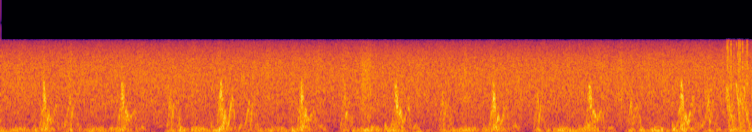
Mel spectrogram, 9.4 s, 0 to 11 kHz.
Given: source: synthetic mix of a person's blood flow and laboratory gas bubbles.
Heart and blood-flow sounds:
Doppler ultrasound of blood flow; precordium
8.65-8.94 s: bubbles
9.05-9.41 s: bubbles
From the record:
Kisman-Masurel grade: 212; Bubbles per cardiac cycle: several, 3 to 8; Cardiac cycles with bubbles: 1 to 10%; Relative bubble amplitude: moderate (0.250 to 0.450); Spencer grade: 1 (occasional bubble signal discernible with the cardiac motion signal, with majority of cardiac periods free of bubbles); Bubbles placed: only in the low amplitude regions of the cardiac cycle

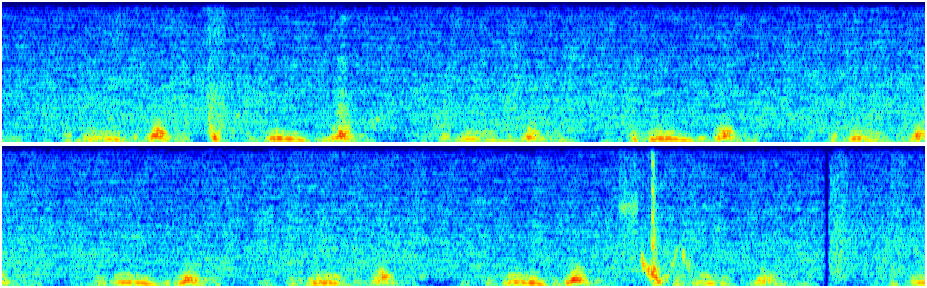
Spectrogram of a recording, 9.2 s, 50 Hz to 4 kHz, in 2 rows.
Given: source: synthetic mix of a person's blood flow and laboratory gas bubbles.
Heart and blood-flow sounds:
Doppler ultrasound of blood flow; precordium
1.01-1.12 s: bubbles
7.67-8.08 s: bubbles
From the record:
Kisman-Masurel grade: 123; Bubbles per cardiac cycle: 1 to 2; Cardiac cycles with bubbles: 10 to 50%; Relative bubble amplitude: loud (0.450 to 0.775); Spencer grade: 2 (many but less than half of the cardiac periods contain bubble signals, singularly or in groups); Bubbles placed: only in the low amplitude regions of the cardiac cycle

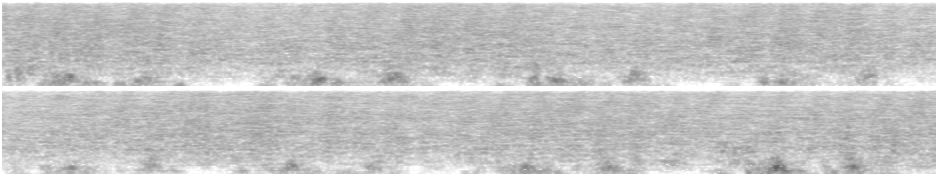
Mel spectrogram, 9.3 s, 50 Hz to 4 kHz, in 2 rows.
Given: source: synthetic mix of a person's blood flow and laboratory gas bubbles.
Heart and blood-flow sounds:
Doppler ultrasound of blood flow; precordium
0.00-0.12 s: bubbles
From the record:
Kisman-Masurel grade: 211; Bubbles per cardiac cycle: several, 3 to 8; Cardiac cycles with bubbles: 1 to 10%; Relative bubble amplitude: barely perceptible (0.100 to 0.250); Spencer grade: 1 (occasional bubble signal discernible with the cardiac motion signal, with majority of cardiac periods free of bubbles); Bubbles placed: anywhere in the cardiac cycle

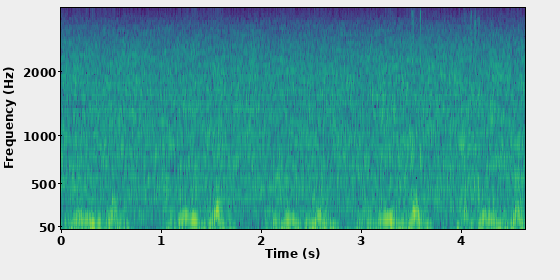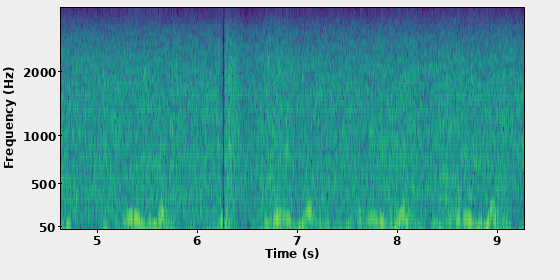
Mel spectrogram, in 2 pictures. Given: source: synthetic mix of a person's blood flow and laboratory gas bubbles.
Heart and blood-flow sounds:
Doppler ultrasound of blood flow; precordium
3.40-3.64 s: bubbles
3.99-4.31 s: bubbles
From the record:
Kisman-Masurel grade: 211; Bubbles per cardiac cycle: several, 3 to 8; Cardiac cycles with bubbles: 1 to 10%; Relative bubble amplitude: barely perceptible (0.100 to 0.250); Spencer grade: 1 (occasional bubble signal discernible with the cardiac motion signal, with majority of cardiac periods free of bubbles); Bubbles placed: anywhere in the cardiac cycle

